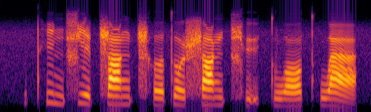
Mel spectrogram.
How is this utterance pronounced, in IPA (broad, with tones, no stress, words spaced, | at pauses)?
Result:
t̪ʰi˥˧ŋɕi˥˩ ʈ͡ʂɑ˥ŋ ʈ͡ʂʰɤ˧˥t̪o˧ʊ̯ ʂɑ˥ŋt͡ɕʰy̰˨˩ t̪wɔ˧˥ t̪ʰwä˥˩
